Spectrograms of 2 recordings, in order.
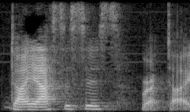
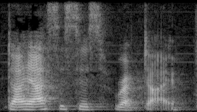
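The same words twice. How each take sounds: First: Talking with a swollen mouth; words thick from a swollen mouth. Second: Swollen mouth, second try. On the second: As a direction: say it again carefully through swelling. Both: Real, not acted. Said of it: "my mouth is swollen with this teeth stuff".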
